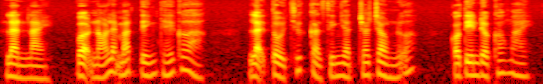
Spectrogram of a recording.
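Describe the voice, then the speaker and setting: Woman reading a doubtful young guy, low voice, dry sound. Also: fairly quick, a bit bright, no room sound. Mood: sceptical. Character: sceptical young male buddy, chatty.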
